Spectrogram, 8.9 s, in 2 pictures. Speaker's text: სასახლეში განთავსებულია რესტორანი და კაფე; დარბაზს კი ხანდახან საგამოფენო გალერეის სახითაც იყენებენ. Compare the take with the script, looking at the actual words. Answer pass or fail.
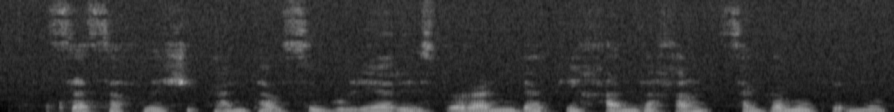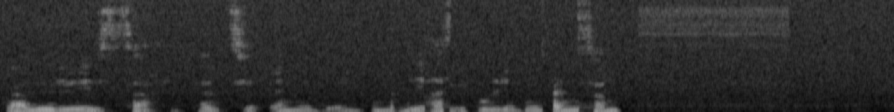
fail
